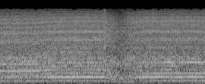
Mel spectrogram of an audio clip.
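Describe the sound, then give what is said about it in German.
A food processor with its lid on chops a garlic clove, its motor a loud, steady whirring drone that dips briefly in the middle. “Dann nochmal Deckel drauf und vermischen lassen.”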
